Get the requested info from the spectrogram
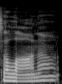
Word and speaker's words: Alana: And I apologize. I believe I was mispronouncing your name. I thought it was Alona. It's Alana? – It's been Americanized, yes. It's Alana. In Ukrainian, it sounds different, but we decided to.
